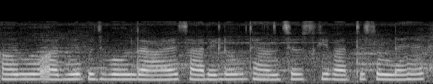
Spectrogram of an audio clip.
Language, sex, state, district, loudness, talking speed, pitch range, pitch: Hindi, female, Uttar Pradesh, Shamli, -16 LUFS, 220 wpm, 225-240 Hz, 235 Hz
